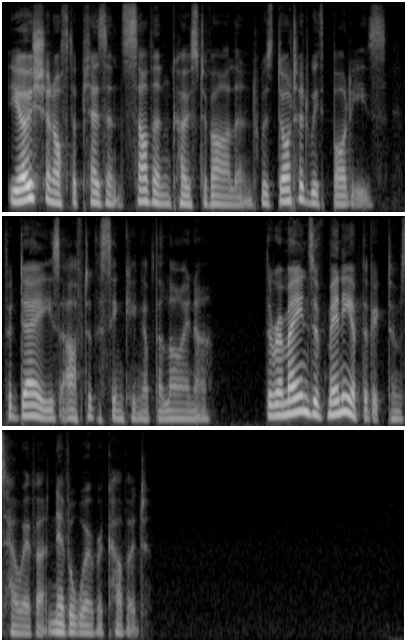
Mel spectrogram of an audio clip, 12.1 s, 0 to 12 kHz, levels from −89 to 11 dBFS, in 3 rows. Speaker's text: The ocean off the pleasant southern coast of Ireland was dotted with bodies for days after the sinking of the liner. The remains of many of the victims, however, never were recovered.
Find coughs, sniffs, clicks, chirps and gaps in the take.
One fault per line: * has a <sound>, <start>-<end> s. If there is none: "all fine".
all fine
